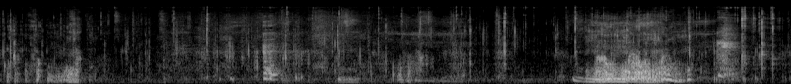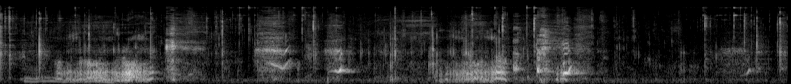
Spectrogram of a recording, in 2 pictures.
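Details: Dog growling as she eats, in a small room: throaty growls swelling around six, nine and thirteen seconds between stretches of chewing and crunching, with faint speech-like sounds.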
